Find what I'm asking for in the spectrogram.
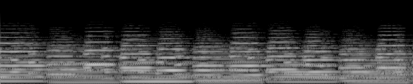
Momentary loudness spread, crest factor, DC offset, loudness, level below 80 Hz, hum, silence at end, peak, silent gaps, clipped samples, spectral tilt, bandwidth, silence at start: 3 LU; 14 dB; under 0.1%; -22 LUFS; -54 dBFS; none; 0 s; -8 dBFS; none; under 0.1%; -7 dB/octave; 7.8 kHz; 0 s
